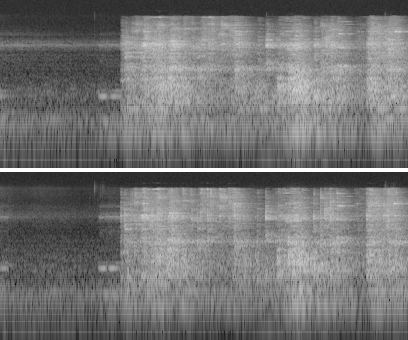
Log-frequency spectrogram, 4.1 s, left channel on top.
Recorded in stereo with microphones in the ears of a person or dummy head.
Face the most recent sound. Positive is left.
turn(degrees=-35)  # may be behind; listen again after turning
